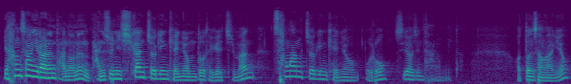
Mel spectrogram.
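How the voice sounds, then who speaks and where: Man in his forties, pastor, sermon delivery, swings between near-whispers and laughing exclamations, mid-pitched voice. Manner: storytelling, shifting from hushed tenderness to excited laughter.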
